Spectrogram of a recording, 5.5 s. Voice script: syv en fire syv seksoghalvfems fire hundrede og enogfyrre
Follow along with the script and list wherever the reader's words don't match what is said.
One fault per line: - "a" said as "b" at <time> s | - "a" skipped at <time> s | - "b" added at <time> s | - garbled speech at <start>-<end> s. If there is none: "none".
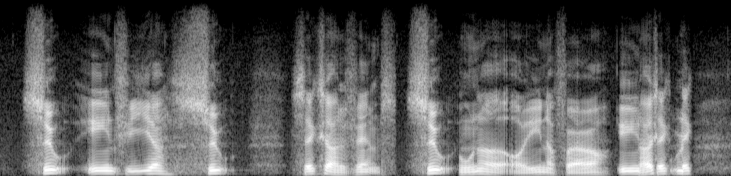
- "fire" said as "syv" at 3.0 s
- garbled speech at 4.6-5.2 s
